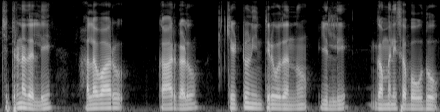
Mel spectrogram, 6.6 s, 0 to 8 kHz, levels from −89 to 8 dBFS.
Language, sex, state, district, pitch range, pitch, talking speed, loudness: Kannada, male, Karnataka, Bangalore, 105-115 Hz, 110 Hz, 70 wpm, -17 LUFS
